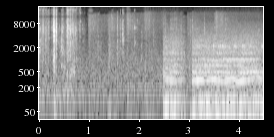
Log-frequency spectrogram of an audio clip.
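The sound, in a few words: train passing a house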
